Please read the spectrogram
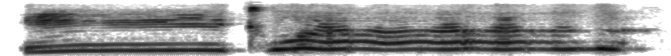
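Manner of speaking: "Étoile" sung out high, last syllable held long; high drawn-out call. Shown as a demonstration. Teacher leading children's repetition of star, high drawn-out call.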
